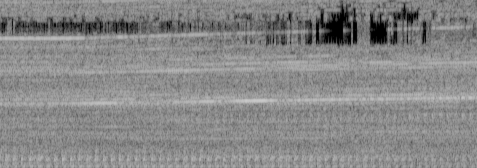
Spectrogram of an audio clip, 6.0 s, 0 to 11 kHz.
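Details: Hotpoint BHWMXL145 washing machine on a test spin. Heavy rhythmic thumping, about three beats a second, pulses through the spin drone. Two drum spider arms are snapped, letting the drum wobble. It was first reported as bad bearings, and the drum is also cracked at the back.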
